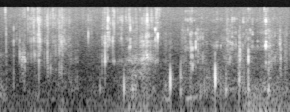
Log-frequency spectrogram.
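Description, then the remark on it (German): A bite into a crisp pastry shell, followed by a run of dry crunching and crackling chews, fairly quiet and irregular, with no talking. “Also hat jetzt nicht gekracht, aber durchaus geknuspert.”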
